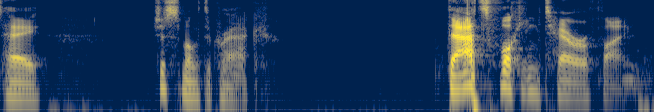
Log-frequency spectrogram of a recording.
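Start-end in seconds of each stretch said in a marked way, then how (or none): 0.0-2.0 lightly voiced soft-spoken kidnapper, low and quiet; a hint of understated menace, softly; mock kidnapper. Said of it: "have a kidnapper that goes".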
